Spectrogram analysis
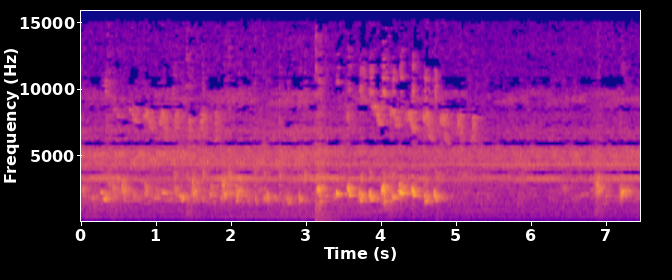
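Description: A yellow-vented bulbul gives a quick burst of bubbly, chattering notes over about a second and a half, set against a steady high insect drone.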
